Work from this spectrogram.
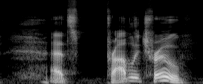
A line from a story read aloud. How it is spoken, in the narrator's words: he chuckled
